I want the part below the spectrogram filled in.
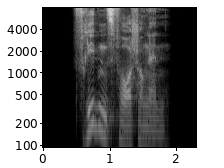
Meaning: plural of Friedensforschung
- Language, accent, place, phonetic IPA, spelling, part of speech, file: German, Germany, Berlin, [ˈfʁiːdn̩sˌfɔʁʃʊŋən], Friedensforschungen, noun, De-Friedensforschungen.ogg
